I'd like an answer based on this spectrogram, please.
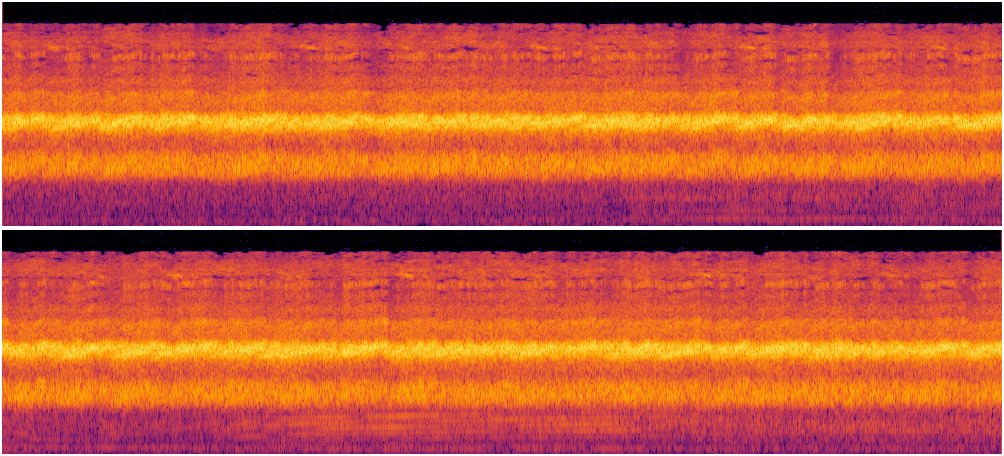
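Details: Many frogs croaking by a pond or swamp form a steady, ringing wall of sound, while fainter, lower wavering tones slide underneath toward the end.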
